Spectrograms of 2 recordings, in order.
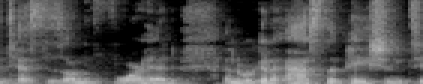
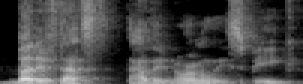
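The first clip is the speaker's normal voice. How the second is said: ordinary talk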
